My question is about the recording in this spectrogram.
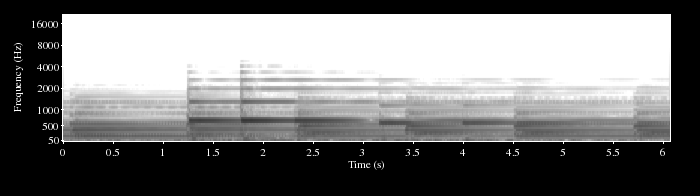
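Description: Background music: slow, soft piano chords, each struck and left to fade, a few new notes every second or so.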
